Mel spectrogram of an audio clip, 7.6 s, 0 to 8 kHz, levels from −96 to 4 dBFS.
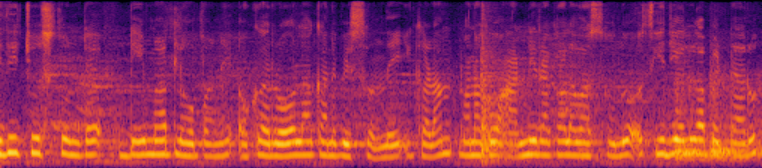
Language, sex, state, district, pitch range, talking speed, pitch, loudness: Telugu, female, Telangana, Nalgonda, 220-250 Hz, 150 wpm, 235 Hz, -16 LUFS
